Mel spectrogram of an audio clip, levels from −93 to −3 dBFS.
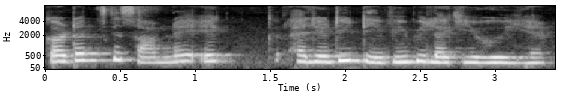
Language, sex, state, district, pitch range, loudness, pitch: Hindi, female, Uttar Pradesh, Lucknow, 225-270 Hz, -14 LUFS, 250 Hz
